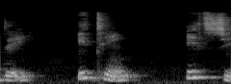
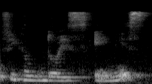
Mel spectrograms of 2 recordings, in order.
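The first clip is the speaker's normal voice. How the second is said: ordinary delivery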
